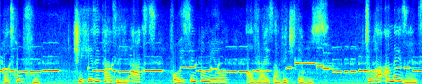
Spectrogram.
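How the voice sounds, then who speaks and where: A woman's voice: a little high, low-quality recording. A woman reading a scripted folktale for children as a storyteller.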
